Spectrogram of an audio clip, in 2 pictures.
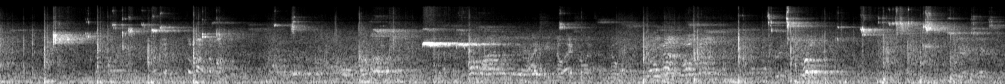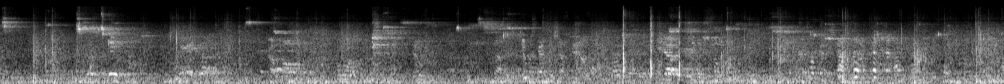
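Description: Basketball game in a gym: the ball bouncing on the hardwood court, with players' voices calling out. A brief high-pitched tone sounds about six seconds in and is the loudest moment.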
